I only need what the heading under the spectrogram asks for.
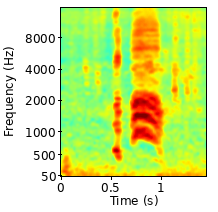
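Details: ['Crow gathering with others for food, squabbling over it; one short, harsh, buzzy caw rich in overtones, preceded by a faint brief note, over quiet outdoor background.']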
